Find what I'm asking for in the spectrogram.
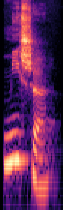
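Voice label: "мишӧ", Komi, female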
